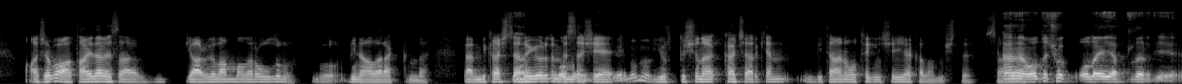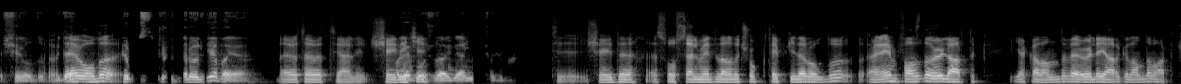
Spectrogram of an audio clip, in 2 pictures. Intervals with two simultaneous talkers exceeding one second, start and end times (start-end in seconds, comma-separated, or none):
5.1-6.6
